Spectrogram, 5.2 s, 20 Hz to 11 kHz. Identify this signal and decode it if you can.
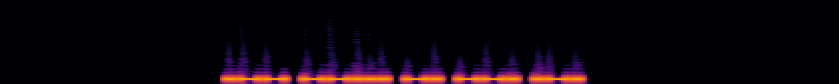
Morse code, heard as a keyed tone, about 30 wpm, 700 Hz. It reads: W7NGR
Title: USA Call Signs - 5 Characters - Repeated 2x - 30wpm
